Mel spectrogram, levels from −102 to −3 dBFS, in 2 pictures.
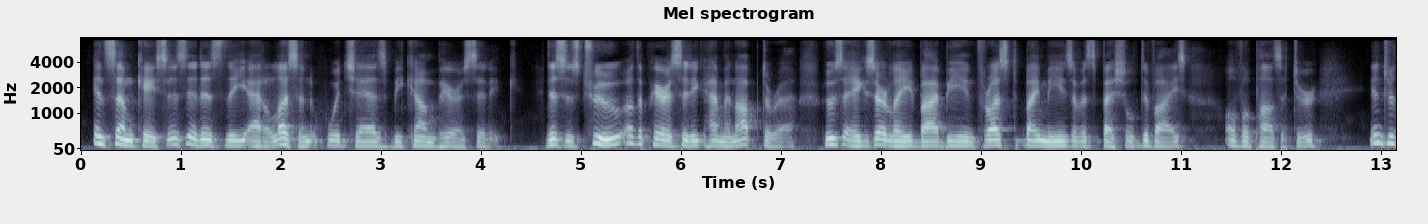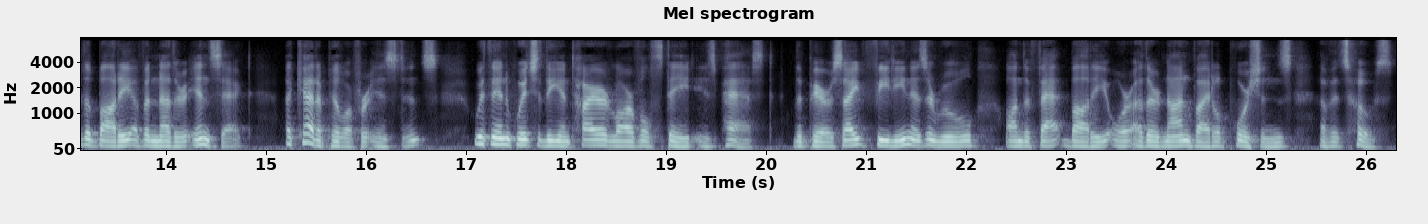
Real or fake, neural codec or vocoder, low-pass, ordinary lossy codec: fake; codec, 24 kHz, 1.2 kbps, DualCodec; 7.2 kHz; MP3, 64 kbps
